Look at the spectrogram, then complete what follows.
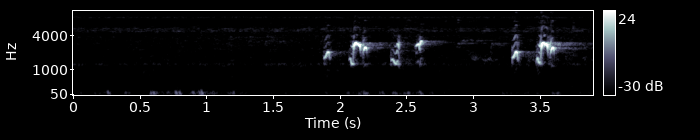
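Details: Nok dok taeng decoy dueling wild birds in double song: after soft low knocks, two matching phrases of three or four bright whistled notes, repeated about a second apart.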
